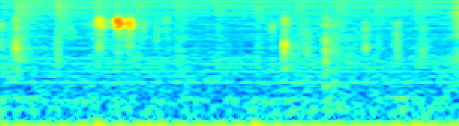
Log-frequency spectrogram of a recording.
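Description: Computer keyboard typing: a handful of separate, irregular keystrokes as a short phrase is typed, over a low steady hum.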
